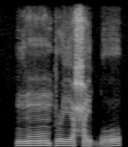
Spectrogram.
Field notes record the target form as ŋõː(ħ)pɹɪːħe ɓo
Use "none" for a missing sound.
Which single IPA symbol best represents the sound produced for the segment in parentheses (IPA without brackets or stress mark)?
none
